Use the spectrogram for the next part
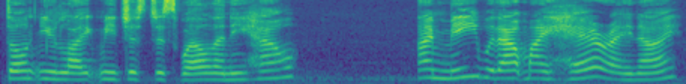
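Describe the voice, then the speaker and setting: A woman's voice: high voice, steady tone, normal speed, slight background noise, voice pushed up, natural voice. A woman voicing an anxious, loving young wife who speaks in an eager, pleading way.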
